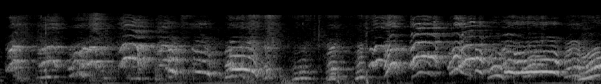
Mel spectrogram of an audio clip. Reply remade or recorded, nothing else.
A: recorded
